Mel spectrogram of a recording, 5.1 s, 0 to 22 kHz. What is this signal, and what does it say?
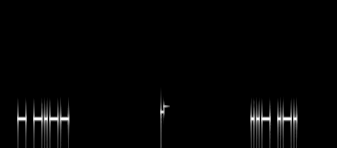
Morse code, heard as a keyed tone, about 30 wpm, 700 Hz. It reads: TY UR
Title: Top Two Letter Combinations in Words 30wpm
